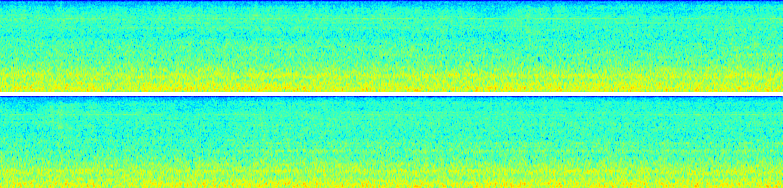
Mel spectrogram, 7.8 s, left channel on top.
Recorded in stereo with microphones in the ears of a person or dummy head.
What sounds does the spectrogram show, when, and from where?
Only background noise.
